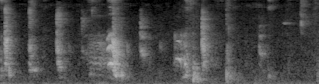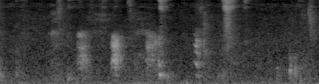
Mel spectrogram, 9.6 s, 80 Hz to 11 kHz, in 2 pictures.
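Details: Five-day-old Labrador Retriever puppies of a Christmas-themed litter of eight, born October 15, 2023, to their mother Belle, indoors: short high squeaks and whimpers scattered through the clip, with soft rustling and shuffling in a small room.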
